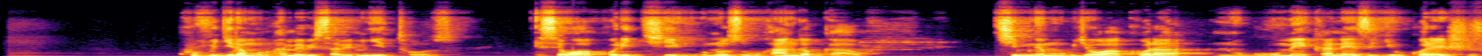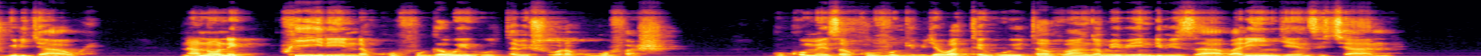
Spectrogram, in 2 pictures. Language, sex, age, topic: Kinyarwanda, male, 25-35, education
